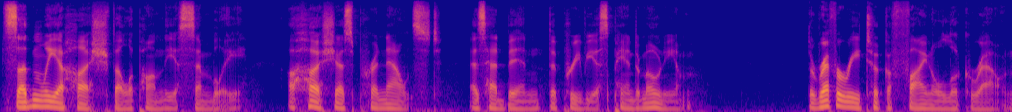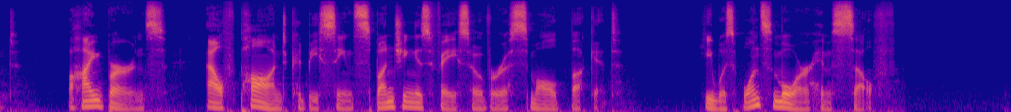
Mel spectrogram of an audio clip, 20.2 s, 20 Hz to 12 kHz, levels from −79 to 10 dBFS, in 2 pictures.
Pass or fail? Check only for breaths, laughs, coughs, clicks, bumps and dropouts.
pass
